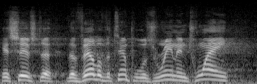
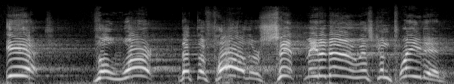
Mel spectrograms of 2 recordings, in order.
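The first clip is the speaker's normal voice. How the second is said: high, loud, slow proclamation; triumphant shout; 12 semitones higher, 5 dB louder, much slower than usual. Acted. Preacher voicing Jesus's cry from the cross, shouting in triumph. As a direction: cry it out in victory. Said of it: "He said".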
